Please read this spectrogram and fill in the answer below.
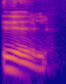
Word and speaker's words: Öl: It's like how the German word for oil is, and I actually have to make an effort to pronounce that word correctly instead of saying oil. But it's spelled umlaut O, L. 2 letters, umlaut O and L, and it's Öl, right?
